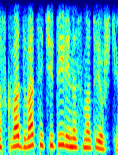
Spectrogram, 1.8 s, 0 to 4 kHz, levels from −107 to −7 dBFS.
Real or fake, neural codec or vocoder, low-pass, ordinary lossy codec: fake; codec, 16 kHz, 0.5 kbps, X-Codec, HuBERT features, trained on LibriSpeech; 3.6 kHz; Opus, 32 kbps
